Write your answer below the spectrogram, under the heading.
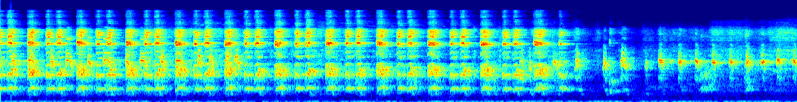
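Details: Chukar partridge calling: a fast run of sharp, clucking chuck notes about two per second, steady and evenly spaced, that stops abruptly and gives way to softer scattered sounds.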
